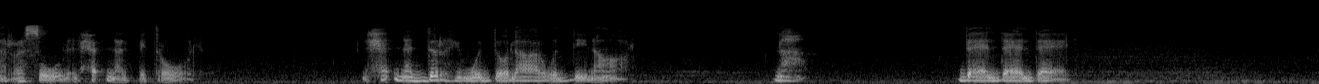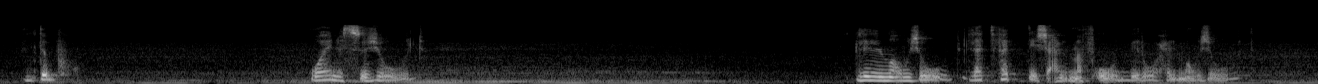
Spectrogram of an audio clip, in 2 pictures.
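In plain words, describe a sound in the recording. An elderly woman speaks calmly and expressively, close by, with pauses.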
